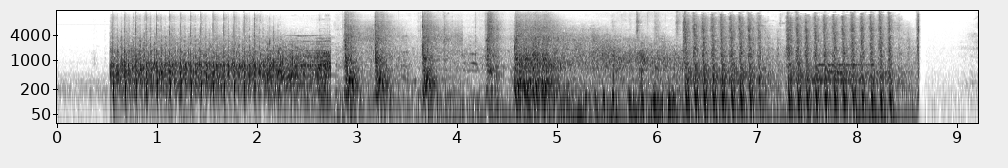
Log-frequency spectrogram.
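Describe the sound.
Celebratory aerial gunfire in Afghanistan after a cricket victory: loud, rapid automatic bursts and sharp single shots crackle almost continuously, with long rattling volleys broken by brief gaps before an abrupt stop.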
